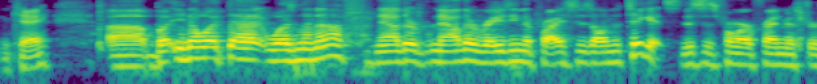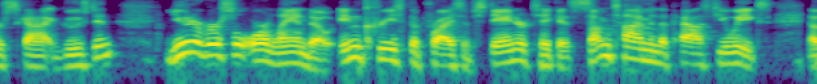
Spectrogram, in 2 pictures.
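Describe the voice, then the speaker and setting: A man's voice: medium pitch, big pitch swings, fairly quick, darkish tone. Brash, chatty man hosting a podcast. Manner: brash, swears freely, repeats phrases. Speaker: podcast host. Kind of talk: casual chat.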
